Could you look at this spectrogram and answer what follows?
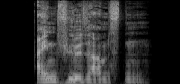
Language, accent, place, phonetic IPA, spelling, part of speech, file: German, Germany, Berlin, [ˈaɪ̯nfyːlzaːmstn̩], einfühlsamsten, adjective, De-einfühlsamsten.ogg
- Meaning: 1. superlative degree of einfühlsam 2. inflection of einfühlsam: strong genitive masculine/neuter singular superlative degree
